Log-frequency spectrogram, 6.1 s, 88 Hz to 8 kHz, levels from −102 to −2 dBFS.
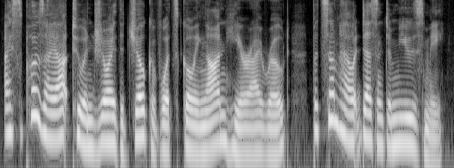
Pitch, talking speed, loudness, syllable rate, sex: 175 Hz, 210 wpm, -18 LUFS, 5.4 syllables/s, female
